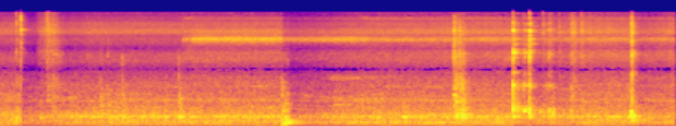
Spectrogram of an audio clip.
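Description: A steel pot of liquid boiling hard on a gas burner, a steady noise, with a dull knock about four seconds in and several sharp metallic clinks in the last few seconds.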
